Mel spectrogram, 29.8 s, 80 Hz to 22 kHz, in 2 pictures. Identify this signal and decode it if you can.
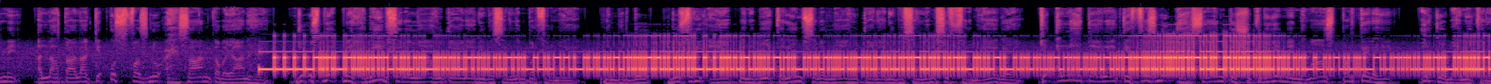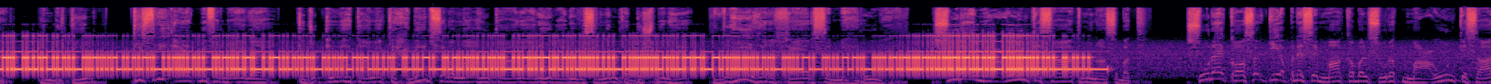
RTTY (75 baud, 850 Hz shift), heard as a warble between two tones, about 1150 Hz centre, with fading. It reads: EJI MC8SI3 03 M59GGWO DEZ8 VKLCOJ5 WB YNELEWU TU2 L5CGLJO GFZTI SWRI TCVZI06 8VPO6TK L6 WF9 GUM0R IM0 QR0L 3KT8 PIM O7X5BH 78Q TB CD1CSSG 33T YS8D5L9 DCNHY PDHZ8NJ 2X1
